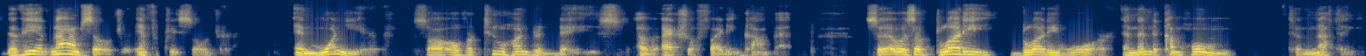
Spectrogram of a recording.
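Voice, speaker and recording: An older American man, a war veteran, telling a personal story in an earnest, emphatic way with repeated phrases, his voice husky. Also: on the high side, lively intonation, a little slow, darkish tone. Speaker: Vietnam War veteran recounting his experiences.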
